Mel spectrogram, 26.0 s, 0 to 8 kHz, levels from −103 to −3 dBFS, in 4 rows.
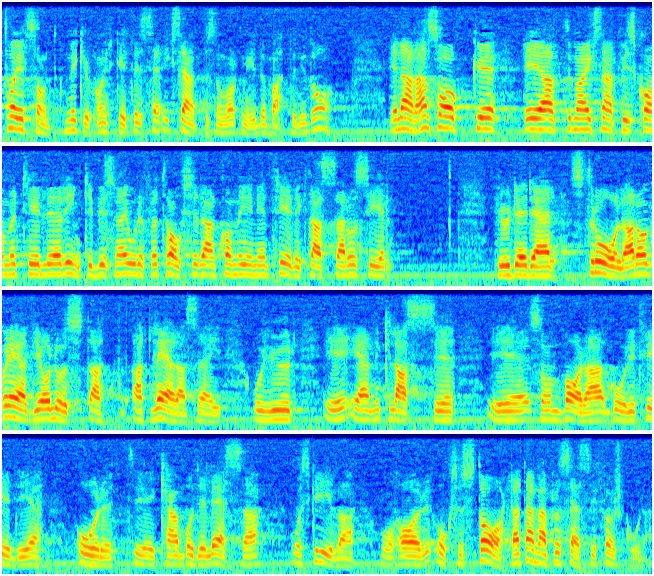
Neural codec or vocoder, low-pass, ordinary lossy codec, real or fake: codec, 16 kHz, 16 kbps, FreqCodec, larger model; 7.2 kHz; AAC, 32 kbps; fake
